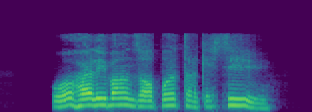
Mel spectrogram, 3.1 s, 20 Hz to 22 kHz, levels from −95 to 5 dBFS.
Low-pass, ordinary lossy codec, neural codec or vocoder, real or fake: 7.2 kHz; AAC, 32 kbps; codec, 16 kHz in and 24 kHz out, 0.4 kbps, LongCat-Audio-Codec, fine tuned four codebook decoder; fake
